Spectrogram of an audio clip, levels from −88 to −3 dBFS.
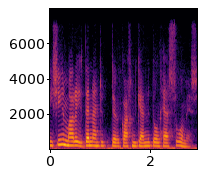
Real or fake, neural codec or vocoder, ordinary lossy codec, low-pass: fake; codec, 24 kHz, 0.9 kbps, WavTokenizer, small release; none; 7.2 kHz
